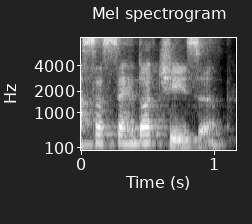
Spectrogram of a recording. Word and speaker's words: sacerdotisa: And you see that the A is pronounced as the aspiration, seh, but it can also be ser, depending on the accent. So you can say sacerdotisa, that's how I pronounce, but you can also say sacerdotisa, ser, and sacerdotisa as well.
